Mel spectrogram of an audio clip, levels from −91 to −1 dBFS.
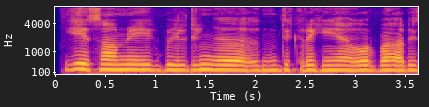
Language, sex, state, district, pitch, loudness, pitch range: Hindi, female, Bihar, West Champaran, 175 Hz, -15 LUFS, 170-185 Hz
